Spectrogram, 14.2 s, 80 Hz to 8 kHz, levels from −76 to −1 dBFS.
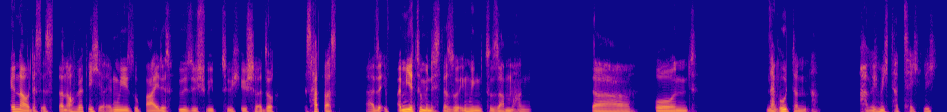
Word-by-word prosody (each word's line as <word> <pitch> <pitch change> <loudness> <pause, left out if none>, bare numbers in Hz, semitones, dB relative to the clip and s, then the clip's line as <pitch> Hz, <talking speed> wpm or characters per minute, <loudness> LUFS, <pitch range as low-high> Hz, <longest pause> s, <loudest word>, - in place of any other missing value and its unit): genau, 150 -9 +5
das 105 +2 -5
ist 115 - -6
dann 130 -2 0
auch 120 -1 0
wirklich, 140 0 -1
äh, - - -6
irgendwie 125 -1 +2
so 110 -1 -6
beides, 95 -1 +1
physisch 115 -5 -1
wie 100 -1 -2
psychisch 115 -2 -4
also - - 0 0.5
es - - -6
hat - - +5
was. - - -1 0.4
Also - - -1
i - - -9
bei 120 - +2
mir 140 +1 +11
zumindest 100 - +3
also 100 +1 -1
irgendwie 120 0 +1
'n 110 -3 0
Zusammenhang. 90 - -4 0.9
Da 85 -1 -1 0.3
und 95 -1 +1 1.0
na 95 - +2
gut, 130 +5 +4
dann 95 -1 -4
ha - - -14 0.6
habe 105 0 -3
ich 100 - -2
mich 120 -3 0
tatsächlich 110 +10 -9
105 Hz, 150 wpm, -26 LUFS, 95-120 Hz, 1.0 s, mir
